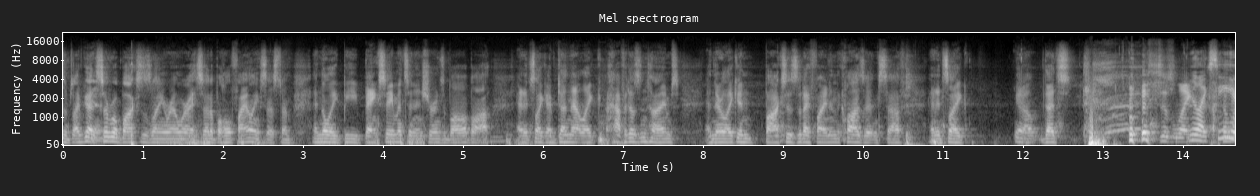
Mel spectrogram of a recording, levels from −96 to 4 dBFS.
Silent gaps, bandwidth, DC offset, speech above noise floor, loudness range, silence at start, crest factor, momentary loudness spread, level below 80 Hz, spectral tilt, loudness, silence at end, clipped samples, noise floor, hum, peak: none; 16 kHz; under 0.1%; 31 dB; 5 LU; 0 s; 20 dB; 11 LU; -32 dBFS; -4 dB/octave; -22 LUFS; 0 s; under 0.1%; -53 dBFS; none; -2 dBFS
